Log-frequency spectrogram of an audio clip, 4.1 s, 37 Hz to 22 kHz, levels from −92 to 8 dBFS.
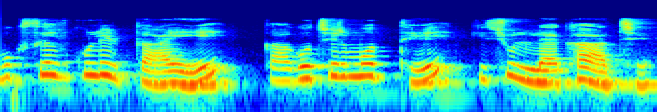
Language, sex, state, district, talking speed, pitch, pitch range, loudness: Bengali, female, West Bengal, Cooch Behar, 100 wpm, 245 Hz, 200-290 Hz, -16 LUFS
